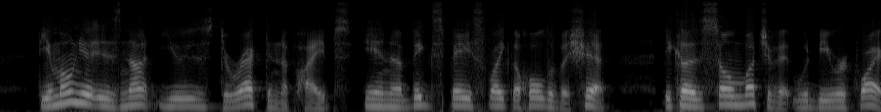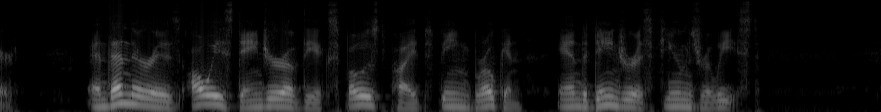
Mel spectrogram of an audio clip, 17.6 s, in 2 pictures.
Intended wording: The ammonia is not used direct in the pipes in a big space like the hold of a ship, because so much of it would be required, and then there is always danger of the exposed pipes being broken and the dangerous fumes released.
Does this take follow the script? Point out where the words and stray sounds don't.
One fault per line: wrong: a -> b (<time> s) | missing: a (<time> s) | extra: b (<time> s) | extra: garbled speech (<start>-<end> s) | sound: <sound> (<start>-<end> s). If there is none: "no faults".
no faults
